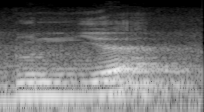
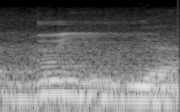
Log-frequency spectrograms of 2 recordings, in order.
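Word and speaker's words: دنيا: idgham tapi diizharkan bacanya contoh lafaz dunya dan sin waun di sini ada nun mati bertemu apa wau enggak boleh dibaca gini siwwa harus sinwa itu dikecualikan di dalam hukum idgam tengah kalimat adanya dunya enggak boleh duya harusnya nya duya harusnya kan duya.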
